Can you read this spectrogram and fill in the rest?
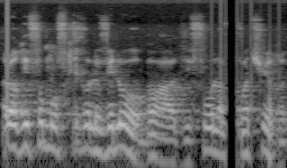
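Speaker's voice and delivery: near-shout insisting he be given a bike; loud demand. Real, not acted. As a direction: push the demand hard and loud.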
